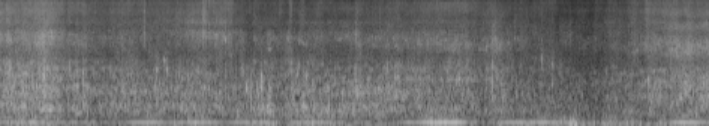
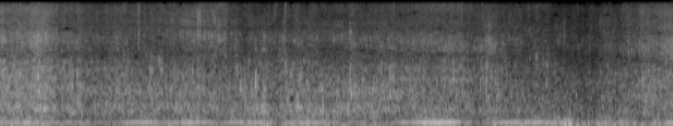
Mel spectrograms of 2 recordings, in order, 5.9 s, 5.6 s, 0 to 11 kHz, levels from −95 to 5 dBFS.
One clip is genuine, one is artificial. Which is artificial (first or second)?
first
